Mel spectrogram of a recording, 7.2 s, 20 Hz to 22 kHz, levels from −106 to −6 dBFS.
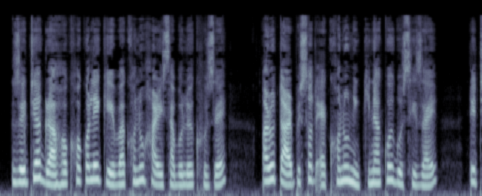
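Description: From start to finish, the speech carries two layers of coding damage at once. Nothing is present above 16.3 kHz. Under that, there is a swirly, metallic smear, and the upper band sounds synthetic and washed over. This is likely transcoding between lossy codecs. The pattern fits an MP3 stage near 96 kbit/s followed by HE-AAC near 32 kbit/s. The second encoder spends its few bits on the first one's artefacts. It then adds its own.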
